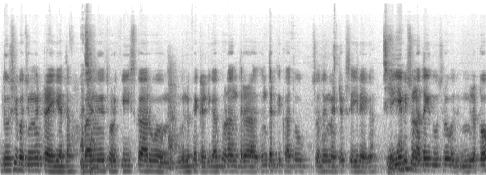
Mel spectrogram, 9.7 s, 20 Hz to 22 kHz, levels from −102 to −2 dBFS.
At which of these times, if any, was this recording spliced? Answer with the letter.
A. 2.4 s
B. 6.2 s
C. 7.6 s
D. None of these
D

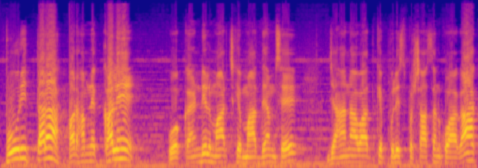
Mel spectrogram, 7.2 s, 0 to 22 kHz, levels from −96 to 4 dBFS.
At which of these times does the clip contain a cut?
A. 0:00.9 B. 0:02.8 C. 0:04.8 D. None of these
A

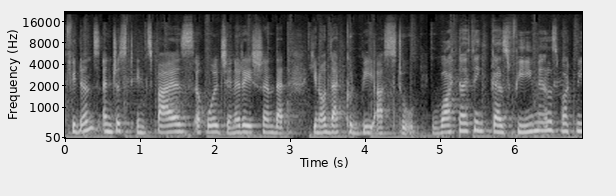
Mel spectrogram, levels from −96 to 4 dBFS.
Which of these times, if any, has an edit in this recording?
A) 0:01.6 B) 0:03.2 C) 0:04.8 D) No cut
C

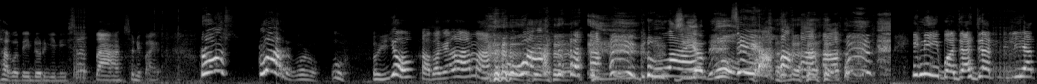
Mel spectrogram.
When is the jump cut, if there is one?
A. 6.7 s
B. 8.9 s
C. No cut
B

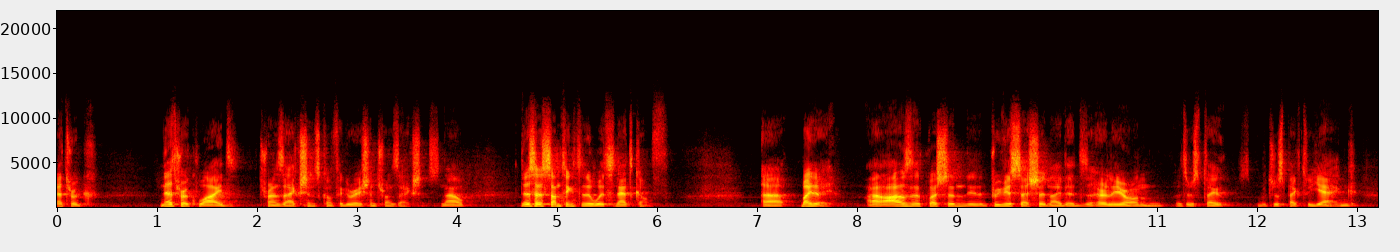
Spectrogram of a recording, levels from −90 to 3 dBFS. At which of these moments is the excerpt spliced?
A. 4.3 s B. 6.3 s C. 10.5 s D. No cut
C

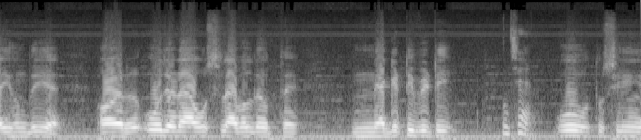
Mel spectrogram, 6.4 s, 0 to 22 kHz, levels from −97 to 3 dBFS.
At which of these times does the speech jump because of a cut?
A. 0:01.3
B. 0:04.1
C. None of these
C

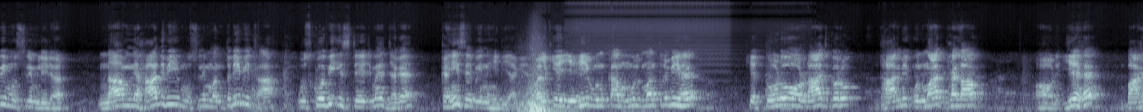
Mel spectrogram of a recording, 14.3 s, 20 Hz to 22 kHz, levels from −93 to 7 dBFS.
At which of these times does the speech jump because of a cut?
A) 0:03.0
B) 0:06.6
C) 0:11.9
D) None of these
B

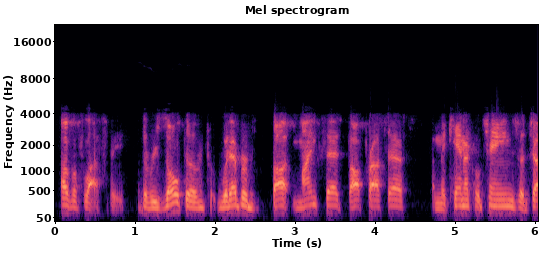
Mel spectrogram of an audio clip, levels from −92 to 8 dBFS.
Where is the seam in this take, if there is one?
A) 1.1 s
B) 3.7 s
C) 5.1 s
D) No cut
A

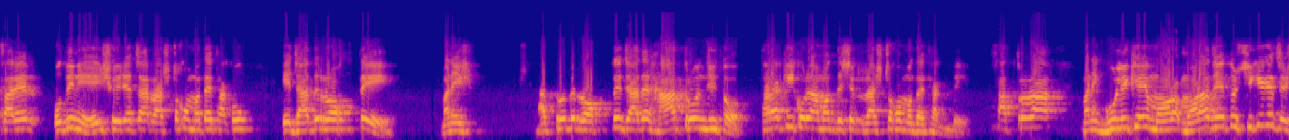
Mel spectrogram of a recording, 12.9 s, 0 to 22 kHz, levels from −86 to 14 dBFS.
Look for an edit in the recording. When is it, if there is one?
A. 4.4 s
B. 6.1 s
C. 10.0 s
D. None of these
C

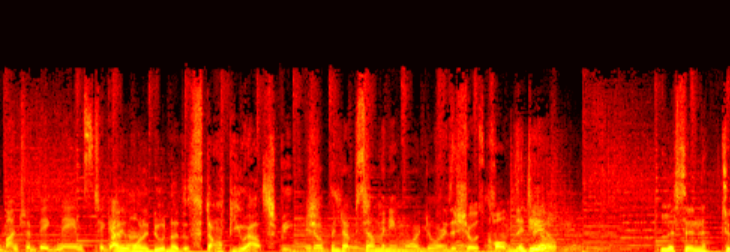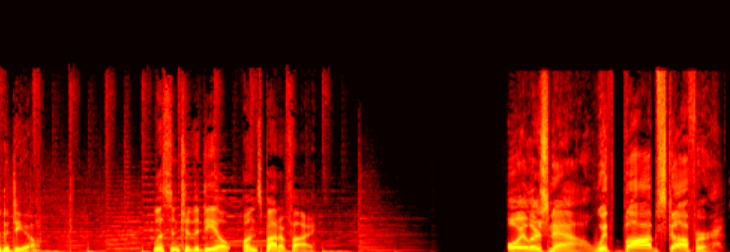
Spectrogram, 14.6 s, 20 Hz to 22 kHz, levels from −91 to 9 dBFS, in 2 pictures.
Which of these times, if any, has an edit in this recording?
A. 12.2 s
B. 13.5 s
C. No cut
A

